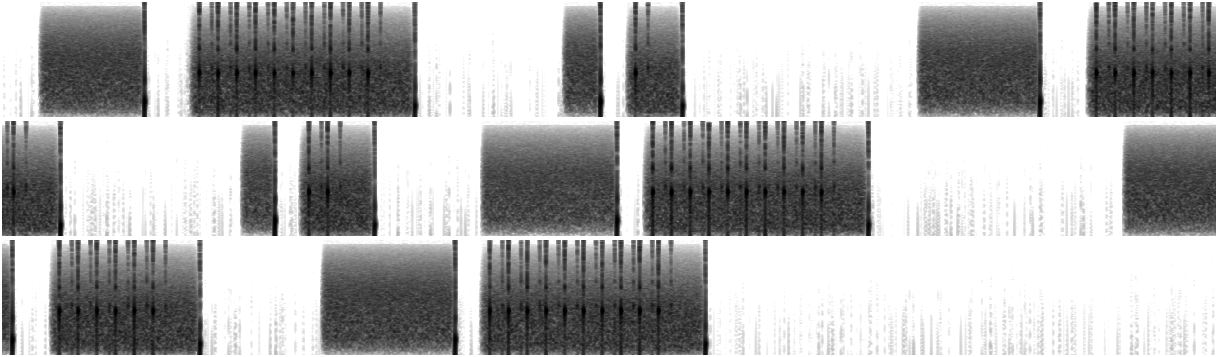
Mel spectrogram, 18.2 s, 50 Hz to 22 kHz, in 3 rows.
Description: Pulse dialling, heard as a rotary dial, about 11 pulses a second. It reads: 0 1 8 2 0 6 0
